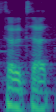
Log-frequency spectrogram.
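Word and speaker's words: tête-à-tête: right and yeah Sandy I pronounced it wrong earlier it's tatat uh head to head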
